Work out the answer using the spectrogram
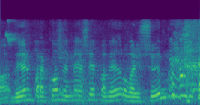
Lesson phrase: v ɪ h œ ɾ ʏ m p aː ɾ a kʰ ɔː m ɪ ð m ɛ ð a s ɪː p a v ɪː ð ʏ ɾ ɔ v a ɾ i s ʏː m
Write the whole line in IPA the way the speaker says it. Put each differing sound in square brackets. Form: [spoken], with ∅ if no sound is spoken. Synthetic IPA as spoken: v ɪ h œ ɾ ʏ m p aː ɾ a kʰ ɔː m ɪ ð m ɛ ð a s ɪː p a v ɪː ð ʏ ɾ ɔ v a ɾ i s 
